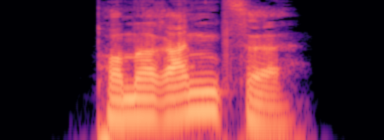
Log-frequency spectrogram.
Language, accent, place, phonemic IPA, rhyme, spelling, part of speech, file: German, Germany, Berlin, /pɔməˈʁant͡sə/, -antsə, Pomeranze, noun, De-Pomeranze.ogg
- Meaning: 1. bitter orange 2. a girl, by extension also any person, from the countryside or from a small town, who is unfamiliar with and easily impressed by city dwellers’ lifestyle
